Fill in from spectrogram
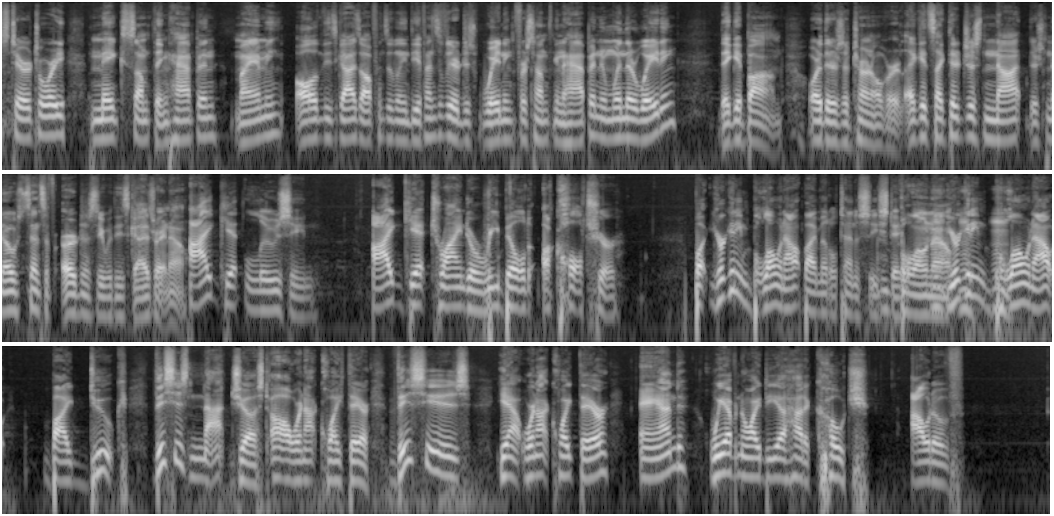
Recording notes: live from iThink Financial in Boca!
